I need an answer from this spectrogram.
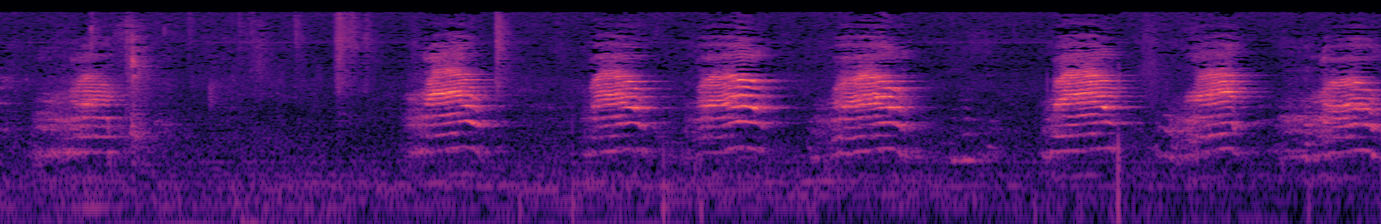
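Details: Kitten meowing again and again, about eight drawn-out harmonic meows spaced one to two seconds apart, each rising then falling in pitch, indoors with little background noise.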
